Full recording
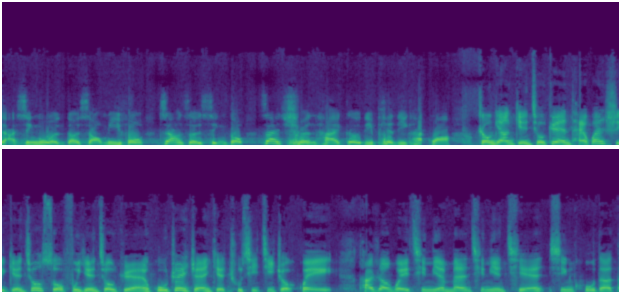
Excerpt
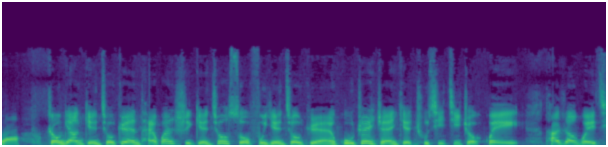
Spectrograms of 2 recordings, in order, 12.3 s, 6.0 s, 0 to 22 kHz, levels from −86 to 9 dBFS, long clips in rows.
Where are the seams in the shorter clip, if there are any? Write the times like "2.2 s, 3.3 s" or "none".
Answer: none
